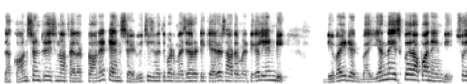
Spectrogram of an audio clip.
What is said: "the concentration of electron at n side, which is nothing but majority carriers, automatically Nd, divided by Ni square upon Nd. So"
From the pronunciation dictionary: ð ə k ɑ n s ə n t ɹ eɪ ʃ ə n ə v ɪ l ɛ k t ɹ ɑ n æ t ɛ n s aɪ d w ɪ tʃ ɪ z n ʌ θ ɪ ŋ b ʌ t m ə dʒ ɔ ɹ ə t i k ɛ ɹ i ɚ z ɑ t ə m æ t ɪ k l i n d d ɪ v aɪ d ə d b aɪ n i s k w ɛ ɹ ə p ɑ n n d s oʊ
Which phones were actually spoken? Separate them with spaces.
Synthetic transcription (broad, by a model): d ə k ɑ n s ə n t ɹ eɪ ʃ ə n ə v ɪ l ɛ k t ɹ ɑ n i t ɛ n s aɪ d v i tʃ ɪ z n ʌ t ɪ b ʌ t m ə dʒ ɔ ɹ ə t i k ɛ ɹ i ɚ s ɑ t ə m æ t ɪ k l i n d d ɪ v aɪ d ə d b aɪ n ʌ s k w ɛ ɹ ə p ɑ n n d s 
